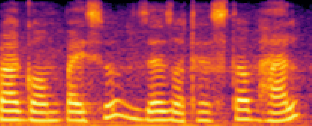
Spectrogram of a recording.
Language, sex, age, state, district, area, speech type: Assamese, female, 18-30, Assam, Sonitpur, rural, spontaneous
